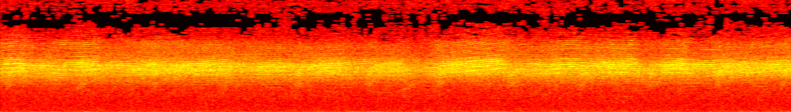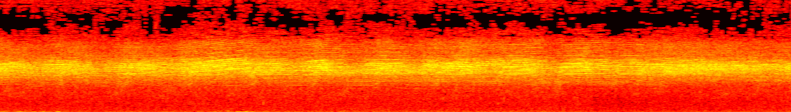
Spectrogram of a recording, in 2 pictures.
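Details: A constant shrill wall of sound from male cicadas singing by tymbal in a Japanese summer, high and buzzy, with light rhythmic flutters running through it over the whole span.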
